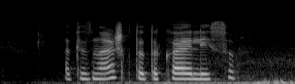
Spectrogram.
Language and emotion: Russian, neutral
